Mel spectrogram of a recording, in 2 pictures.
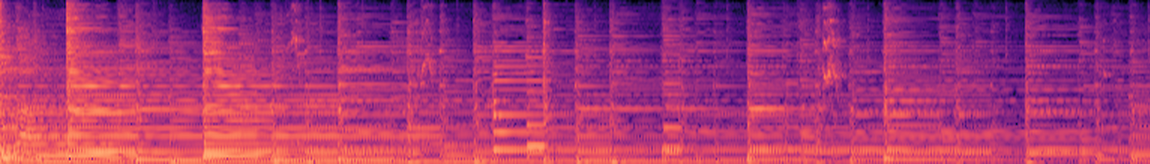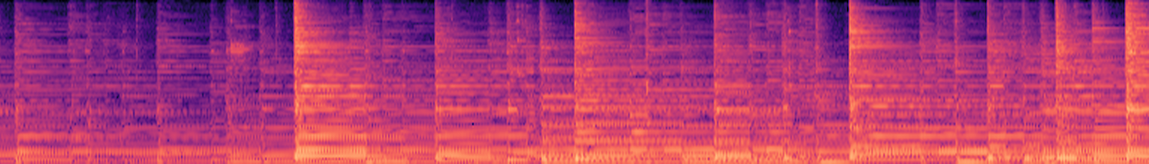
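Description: Acoustic guitar played solo with no singing: plucked notes that grow quieter toward the middle, then louder strummed chords from about two thirds of the way through.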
